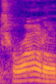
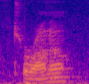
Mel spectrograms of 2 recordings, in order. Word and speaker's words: Toronto: and notice I said Toronto because if you're from Canada you don't pronounce the second t for some reason Toronto Toronto Toronto if you're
